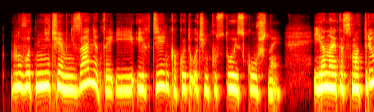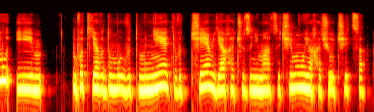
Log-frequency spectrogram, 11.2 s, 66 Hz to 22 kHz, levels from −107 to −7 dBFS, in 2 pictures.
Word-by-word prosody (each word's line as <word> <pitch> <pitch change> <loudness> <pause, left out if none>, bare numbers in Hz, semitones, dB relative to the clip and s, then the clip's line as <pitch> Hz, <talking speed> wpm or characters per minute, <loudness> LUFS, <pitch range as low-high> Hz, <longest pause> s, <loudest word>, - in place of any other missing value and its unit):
ну, 245 +1 +1
вот 245 +1 0
ничем 250 -2 +4
не 215 - +1
заняты, 260 -3 0
и 210 +2 -4 0.2
их 215 0 -6
день 245 +1 -1
какой-то 215 +1 -5
очень 220 -1 -5
пустой 215 +2 0
и - - -2
скучный. 195 -3 -5 0.5
И - - 0
я 235 +2 +7
на 240 -1 +7
это 230 0 +2
смотрю, 235 +9 +4
и 220 -1 +1 0.6
вот 240 +2 -2
я 225 -1 +4
вот 215 -2 -2
думаю, 215 -1 0
вот 200 +1 -7
мне, 220 +5 +4
вот 200 0 -8
чем 245 +4 -1
я 210 -1 0
хочу 210 0 -8
заниматься, 205 0 -1
чему 230 +3 0
я 220 -2 +3
хочу 200 -1 -7
учиться. 205 0 -8
220 Hz, 180 wpm, -22 LUFS, 205-240 Hz, 0.6 s, я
